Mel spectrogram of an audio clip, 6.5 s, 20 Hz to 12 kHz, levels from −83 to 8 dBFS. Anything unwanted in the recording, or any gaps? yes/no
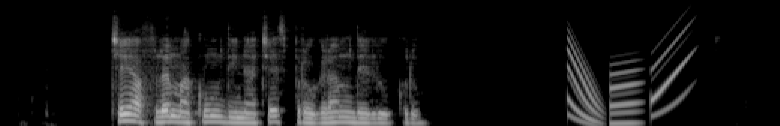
yes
